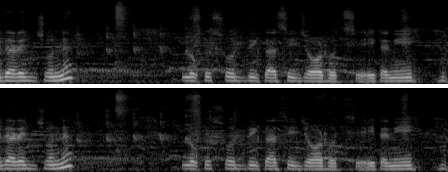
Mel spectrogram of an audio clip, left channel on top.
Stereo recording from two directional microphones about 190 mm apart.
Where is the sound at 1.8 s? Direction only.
10° left (ahead or behind).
